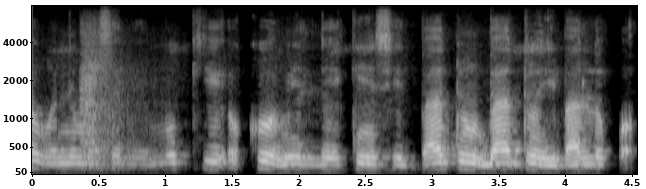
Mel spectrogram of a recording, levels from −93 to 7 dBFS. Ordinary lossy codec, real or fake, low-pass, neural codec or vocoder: none; real; none; none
